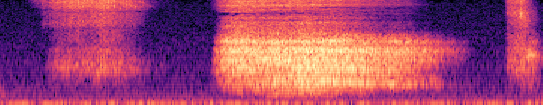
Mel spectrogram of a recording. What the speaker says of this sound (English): breathing deep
